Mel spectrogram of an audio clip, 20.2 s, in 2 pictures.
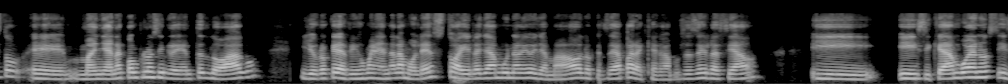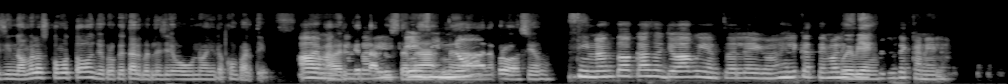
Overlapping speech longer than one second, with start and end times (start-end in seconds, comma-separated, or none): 13.1-14.9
